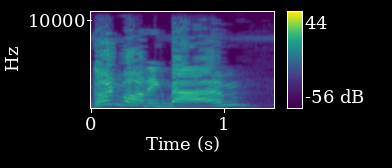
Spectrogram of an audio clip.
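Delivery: bright, perky, chirpy and lively. Showing someone how to say a morning greeting, chirpy and lively. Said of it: "थोड़ा चहके बोलिए, ... ऐसे बोलिए।".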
